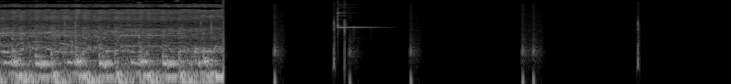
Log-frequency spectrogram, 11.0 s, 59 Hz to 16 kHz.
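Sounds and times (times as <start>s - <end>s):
notification bell ding: 5.0s - 6.0s.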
